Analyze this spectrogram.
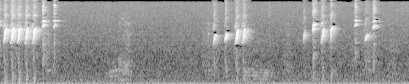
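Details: European goldfinch pet giving quick series of bright repeated chirps, about five in a fast row at the start, then further clusters of twittering notes.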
